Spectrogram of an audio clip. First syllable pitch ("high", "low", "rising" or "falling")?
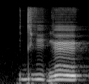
falling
